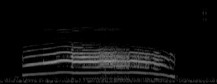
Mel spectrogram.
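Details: Talkative pet cat, said to dislike penguins, utters a loud drawn-out meow lasting about one and a half seconds, steady then slightly rising and dropping at the close, rich in overtones; indoors, owner speaking around it.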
